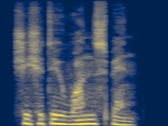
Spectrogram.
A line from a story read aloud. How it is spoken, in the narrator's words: she whispers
